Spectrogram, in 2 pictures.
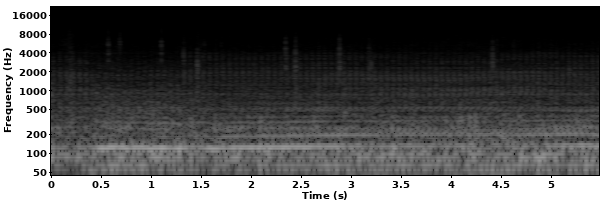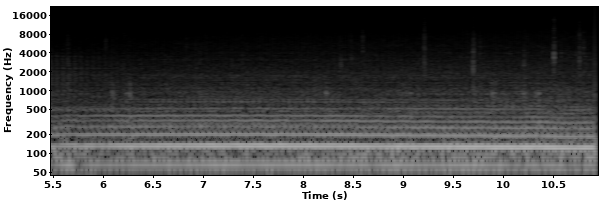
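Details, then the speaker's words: Cheap Toyota MR2 with 4A-GE engine leaving an oil trail: steady low idle with a regular knock near four per second at idle and low rpm, gone when given gas; owner suspects a bearing being chewed up. "Weird, when I give it gas, the knock goes away, but when it's like idling or lower RPM, you can hear it knocking."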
